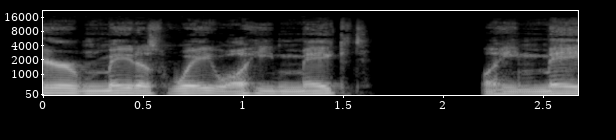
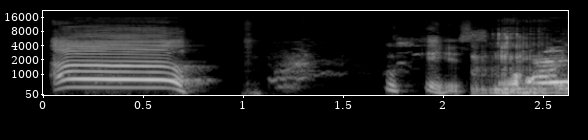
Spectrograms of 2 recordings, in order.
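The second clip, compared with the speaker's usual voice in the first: laughing squeal; much slower than usual. Real, not acted. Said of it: "so hard to do it badly".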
